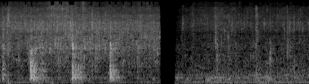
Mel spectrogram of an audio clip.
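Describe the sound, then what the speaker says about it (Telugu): Chopped onion and green chillies with curry leaves sizzle in hot oil as a tempering for ivy gourd curry. A steady close sizzle is broken by a few stirring scrapes, with a brief silent cut midway and no talk. "ఉల్లిపాయ, పచ్చిమిర్చి కూడా వేసుకోవాలి ఆయిల్లో."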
